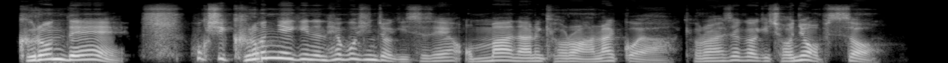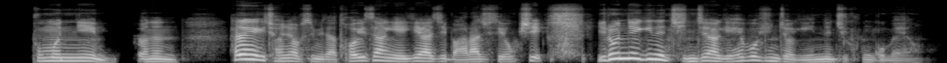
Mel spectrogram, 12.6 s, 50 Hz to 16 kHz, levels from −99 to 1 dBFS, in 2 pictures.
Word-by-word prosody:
그런데 255 +2 +7 0.5
혹시 315 -2 +2
그런 335 +9 +6
얘기는 275 -7 +5
해 275 - +1
보신 270 -3 +1
적 190 - -3
있으세요? 165 +8 -6
"엄마. 190 +9 +1
나는 175 -2 0
결혼 165 0 -2
안 145 +5 -1
할 190 - +1
거야. 115 -9 -6
결혼할 175 +3 -4
생각이 205 -4 -3
전혀 175 +8 +2
없어. - - -4 0.6
부모님. 185 -1 -3
저는 145 -3 -5 0.3
할 275 - +5
이야기 255 -4 +4
전혀 170 -3 -6
없습니다. 150 -4 -7
더 180 +6 -3
이상 200 -3 -2
얘기하지 160 0 -2
말아 135 +2 -5
주세요." 145 +1 -10
혹시 145 - -4 0.3
이런 310 +2 +3
얘기는 285 -5 +3
진지하게 165 -1 -4
해 190 - -6
보신 195 -5 -5
적이 135 -6 -8
있는지 135 +1 -7
궁금해요. 115 -6 -16
180 Hz, 420 characters per minute, -22 LUFS, 150-230 Hz, 0.6 s, 그런데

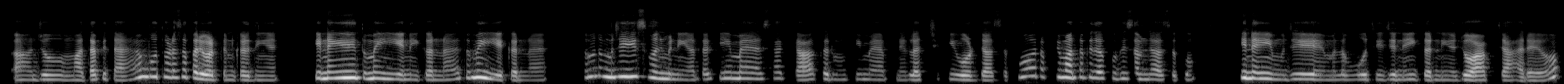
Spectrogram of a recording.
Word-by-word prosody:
अ, 210 0 -6
जो 220 +1 -4
माता-पिता 215 +1 -4
हैं 195 +11 -7
वो 360 0 +1
थोड़ा-सा 335 0 -2
परिवर्तन 220 -5 +4
कर 205 +1 -3
दिए 200 0 -14
हैं 200 0 -12 0.4
कि 290 - +1
नहीं 300 +3 +9
तुम्हें 275 0 +2
ये 250 -2 -1
नहीं 225 -1 -11
करना 210 0 -7
है, 240 - -10
तुम्हें 315 +2 +8
ये 250 -8 +3
करना 195 0 -8
है। 200 +1 -15 0.4
तो 335 - -7
मतलब 375 +1 -4
मुझे 345 +1 +6
ये 365 - +6
समझ 330 -5 -1
में 260 -1 0
नहीं 225 -2 -11
आता 215 +3 -11
कि 275 +2 -8
मैं 275 -1 -3
ऐसा 260 +2 -13
क्या 210 -6 -5
करूँ 230 -3 -9
कि 240 - -17
मैं 225 -2 -12
अपने 205 -1 -20
लक्ष्य 205 +4 -7
की 240 - -13
ओर 210 -2 -1
जा 195 -1 -2
सकूँ 195 - -10
और 390 +1 -5
अपने 350 -1 -5
माता-पिता 315 -2 +1
को 280 -2 -15
भी 270 - -8
समझा 240 -4 -6
सकूँ 215 - -16 0.5
कि 310 - +7
नहीं 270 -2 +4
मुझे 235 0 -2
मतलब 215 +1 -12
वो 225 +1 -3
चीज़ें 225 0 -7
नहीं 225 +1 -8
करनी 205 0 -6
है 195 - -12
जो 215 - +2
आप 200 +1 +2
चाह 195 -2 -6
रहे 180 +1 -6
हो। 185 - -8
230 Hz, 240 wpm, -23 LUFS, 210-280 Hz, 0.5 s, नहीं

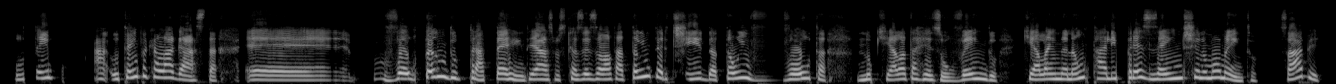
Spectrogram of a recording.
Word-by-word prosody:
O 225 +1 -6
tempo 300 +4 -4 0.3
ah, 255 -1 -3
o 240 - 0
tempo 340 +8 0
que 340 - -6
ela 315 -1 +3
gasta, 205 -6 -1 0.3
eh, 200 -3 -1 0.2
voltando 265 - +2
para 280 0 -1
a - - -2
Terra, 245 +2 +2
entre 205 +3 -1
aspas. 225 -3 +1
Às 235 -3 0
vezes, 240 0 0
ela 240 -1 +3
está 240 -1 -1
tão 305 +7 -1
entretida, 260 - 0
tão 270 +7 0
envolvida 230 0 0 0.3
no 210 +4 0
que 235 -1 -6
ela 235 +4 +2
está 255 - -3
resolvendo, 220 0 0 0.2
que 245 - 0
ela 230 +2 +3
ainda 250 -1 +2
não 245 +5 +3
está 290 -4 -4
ali 265 +1 +1
presente 290 0 +2
no 295 - +3
momento, 220 - 0 0.2
sabe. 240 - -1
240 Hz, 170 wpm, -26 LUFS, 210-280 Hz, 0.3 s, ela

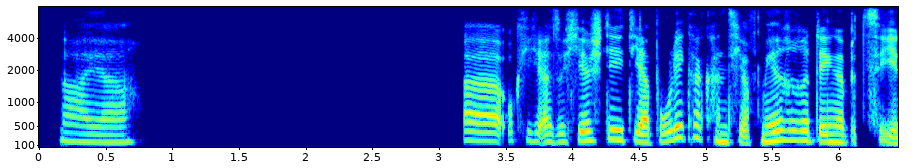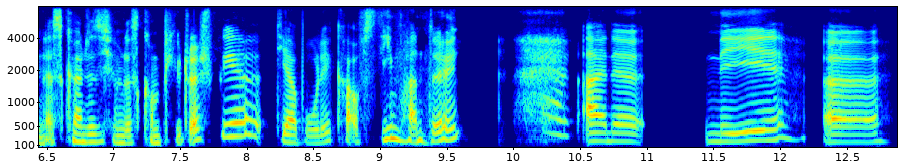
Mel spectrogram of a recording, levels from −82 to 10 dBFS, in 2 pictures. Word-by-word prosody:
Naja. 165 -2 -8 2.4
Äh, 185 -2 +2
okay, 185 -1 -8
also 165 +1 -2
hier 190 +3 0
steht, 210 +1 -1
Diabolika 185 - +1
kann 185 -7 -4
sich 145 - -5
auf 135 - -8
mehrere 200 +3 +1
Dinge 170 -3 0
beziehen. 135 -2 -4
Es - - +1
könnte 165 -1 +2
sich 175 +1 -2
um 150 - -3
das 140 - -2
Computerspiel, 280 - +2
Diabolika 155 +1 +1
auf - - -2
Steam 225 -1 0
handeln. 200 +4 +2 0.9
Eine 180 -1 +4 0.5
ne, 190 +7 +2 0.2
äh, 160 0 +2
180 Hz, 120 wpm, -23 LUFS, 165-200 Hz, 2.4 s, Eine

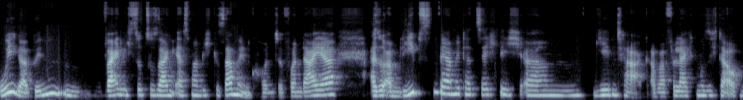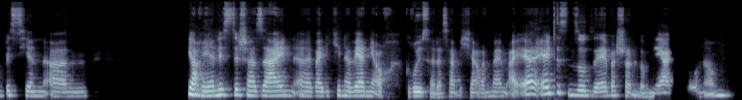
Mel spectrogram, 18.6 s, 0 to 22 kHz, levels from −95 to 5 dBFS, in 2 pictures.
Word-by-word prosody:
ruhiger 295 +10 +4
bin, 205 -2 0 0.3
weil 200 +3 +6
ich 205 0 -6
sozusagen 205 -2 0
erst 195 0 -4
mal 200 - -1
mich 195 +1 -9
ge 195 - -12
sammeln 220 +1 +2
konnte. 150 0 -12
Von 170 -1 -7
daher 205 +6 +4 0.4
also 190 +1 +2
am 175 -3 0
liebsten 295 - 0
wär 260 -3 +3
mir 250 0 +1
tatsächlich, 225 -2 -6
ähm, 195 0 -3
jeden 210 +2 -1
Tag, 205 -1 -5
aber 160 0 -6
vielleicht 180 +1 -4
muss 195 0 -3
ich 195 0 -10
da 185 - 0
auch - - -8
'n 185 - -9
bisschen, 185 -2 -4
ähm 165 0 -4 1.3
ja, 220 -1 +10
realistischer 210 +1 +3
sein, 185 0 +4
äh, 175 -1 -2
weil 175 -1 +2
die 175 - -8
Kinder 180 0 -2
werden 180 -1 +5
ja 170 - -1
auch - - -9 0.2
größer. 165 -1 0
Das 140 +1 -7
habe 160 +1 -5
ich 160 - -12
ja 155 - -3
auch - - -8
an 160 +3 -7
meinem 165 -1 -5
ä 245 -1 +4
ältesten 275 -4 +1
Sohn 195 -2 +1
selber 175 +2 +1
schon 195 - -3
gemerkt 150 +1 -1 0.2
so, - - -11
ne? 200 0 -3
195 Hz, 185 wpm, -23 LUFS, 175-215 Hz, 1.3 s, ja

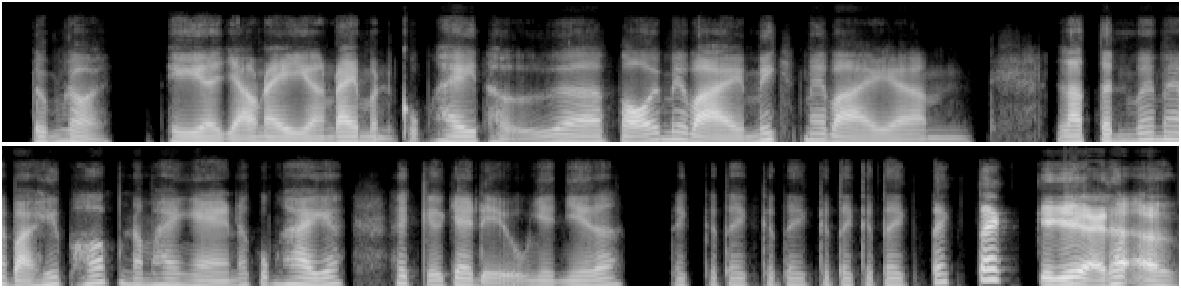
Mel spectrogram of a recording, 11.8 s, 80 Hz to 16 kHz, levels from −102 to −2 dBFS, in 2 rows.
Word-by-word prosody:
Đúng 120 +1 -7
rồi. 120 -7 -3 0.3
Thì, 115 -2 -1
ờ, 115 - +2
dạo 110 0 0
này, 115 -1 +1
gần 110 -1 -1
đây 125 +1 +3
mình 115 -4 -8
cũng - - -10
hay 125 -2 -1
thử, 110 +3 -9
a, 130 -2 0
phối 130 +4 +1
mấy 175 0 -4
bài 105 -6 +3
mix, 160 +9 -4
mấy 155 -1 -5
bài, 110 -5 0
ờm, 105 0 -6 0.4
Latin 135 +1 -1
với 165 +3 -4
mấy 175 0 -4
bài 110 -9 0
Hip-hop 165 +5 -4
năm 145 -3 -7
2000, 130 -5 -3
nó 140 - -10
cũng 155 +2 -10
hay 155 -2 0
á. 165 - -3 0.2
Cái 180 - -5
kiểu 130 - -5
giai 150 -2 -1
điệu 110 0 -6
nhịp 115 -1 -7
vậy 120 +1 -3
đó: 145 +2 -3 0.3
ticka 140 +2 -14
ticka 145 0 -11
ticka 145 +1 -11
ticka 150 0 -10
tick 145 -1 -9
tick 200 +1 -7
tick, 265 0 +5
kiểu 150 - +6
như 155 - +11
vậy - - +11
đó, 175 - +5
ừ. 125 -7 +3
135 Hz, 255 wpm, -23 LUFS, 115-150 Hz, 0.4 s, như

